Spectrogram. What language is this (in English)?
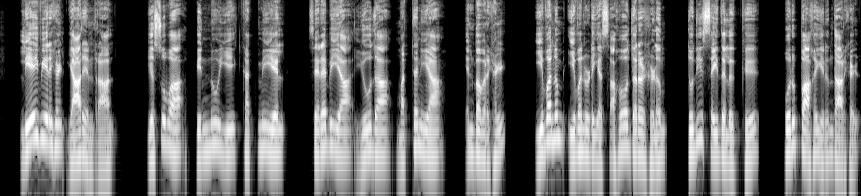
Tamil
